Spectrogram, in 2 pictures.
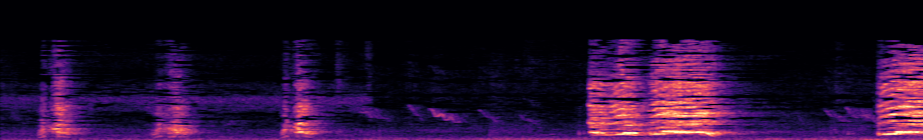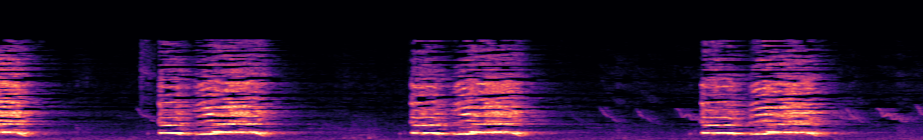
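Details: Male green junglefowl crowing vigorously: a run of harsh, hoarse, broadband bursts, each under a second and spaced one to two seconds apart, after three short sharp notes. Quiet background otherwise.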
